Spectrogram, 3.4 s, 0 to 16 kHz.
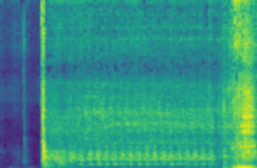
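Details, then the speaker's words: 1976 Ford F350 Super Cab with what is thought to be an FE V8 (owner unsure if 360, 330 or 390), fresh battery, started cold: brief crank, then it catches and settles into an even idle with a blip; runs really good, a little cold-blooded. "Listen around. This thing runs really good. A little cold-blooded."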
